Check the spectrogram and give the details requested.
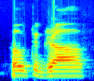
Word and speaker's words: photograph: your photo photograph Photography in the first word the stress is on the first syllable it is on the first and third syllable in the next word and it is on the second syllable in the third word photography so we have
